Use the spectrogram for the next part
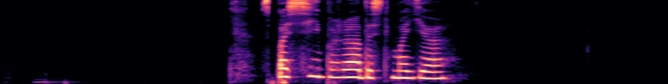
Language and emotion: Russian, positive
